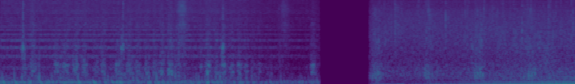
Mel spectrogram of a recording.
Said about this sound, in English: Oh, Christ, it was another day of freezing rain and sleet.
